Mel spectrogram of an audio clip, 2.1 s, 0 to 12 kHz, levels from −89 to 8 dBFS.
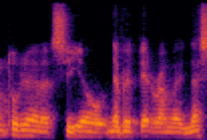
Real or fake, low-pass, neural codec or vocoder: fake; 10.8 kHz; codec, 16 kHz in and 24 kHz out, 0.9 kbps, LongCat-Audio-Codec, fine tuned four codebook decoder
